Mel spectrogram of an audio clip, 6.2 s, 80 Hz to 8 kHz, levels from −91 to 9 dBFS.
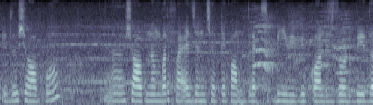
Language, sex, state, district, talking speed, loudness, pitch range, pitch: Kannada, female, Karnataka, Bidar, 125 wpm, -20 LUFS, 195-205 Hz, 200 Hz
